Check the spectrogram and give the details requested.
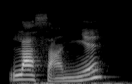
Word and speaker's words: lasagne: Then we have a GN plus E, which is pronounced gne, gne. These three words are the same as the previous ones, but on the plural form. Here is how you say them. Montagne, lasagne, compagne.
